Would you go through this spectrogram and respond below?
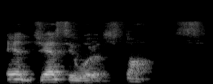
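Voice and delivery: ordinary talk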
